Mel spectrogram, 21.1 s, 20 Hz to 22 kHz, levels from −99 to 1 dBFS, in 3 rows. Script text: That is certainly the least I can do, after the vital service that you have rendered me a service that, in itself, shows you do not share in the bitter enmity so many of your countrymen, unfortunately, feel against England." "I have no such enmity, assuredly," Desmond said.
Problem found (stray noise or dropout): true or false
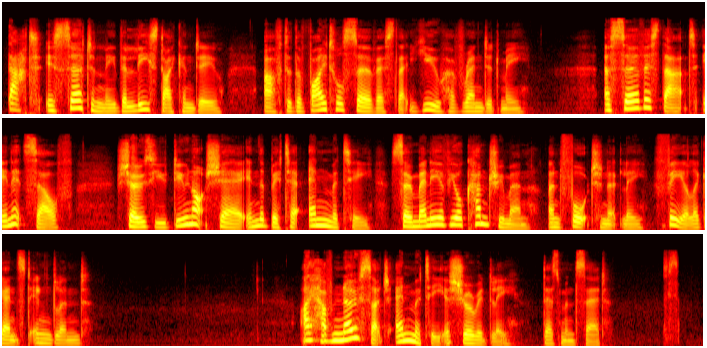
true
